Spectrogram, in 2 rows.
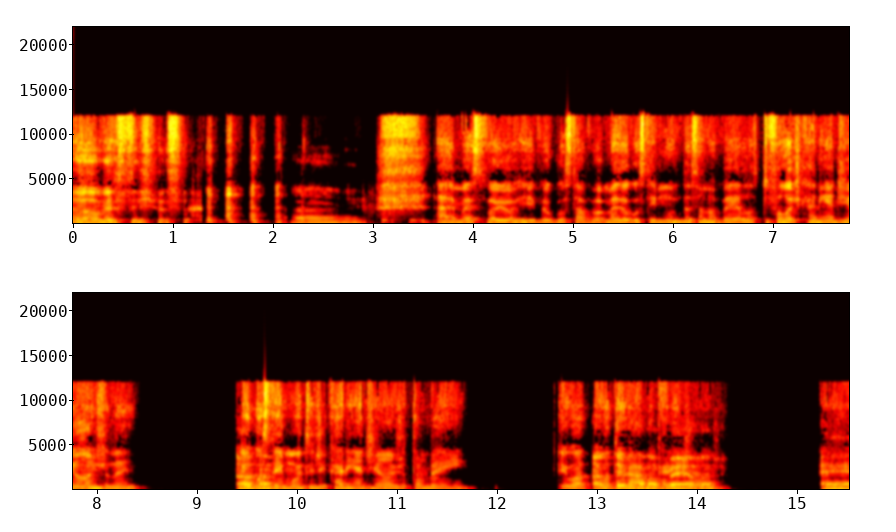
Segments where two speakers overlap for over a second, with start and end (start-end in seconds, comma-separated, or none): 12.9-14.3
